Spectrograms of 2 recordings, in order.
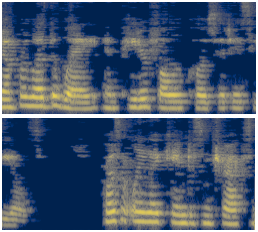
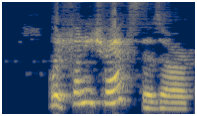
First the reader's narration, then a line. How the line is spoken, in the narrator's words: he exclaimed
